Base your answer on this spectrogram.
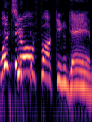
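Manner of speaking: loud, drawn-out, high voice. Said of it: "and he goes like".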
